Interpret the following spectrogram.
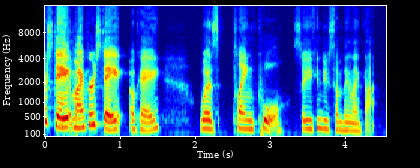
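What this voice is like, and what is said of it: Usual voice. Nothing is said of it.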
